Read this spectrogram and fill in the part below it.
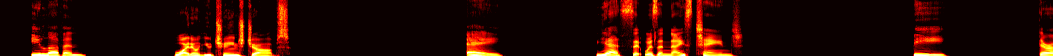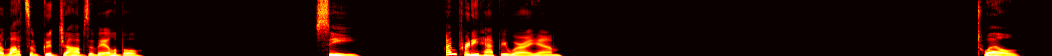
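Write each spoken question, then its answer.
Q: Why don't you change jobs?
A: C: I'm pretty happy where I am.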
